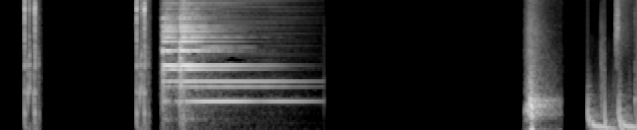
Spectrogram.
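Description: Subscribe-button sound effects: two short clicks, then a bell ding that rings and fades over about a second and a half. A brief burst of sound comes near the end.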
